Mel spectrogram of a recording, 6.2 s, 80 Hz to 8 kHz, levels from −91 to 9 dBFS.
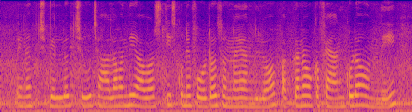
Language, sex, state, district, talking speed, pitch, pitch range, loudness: Telugu, female, Andhra Pradesh, Krishna, 115 wpm, 240 Hz, 230-250 Hz, -17 LUFS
